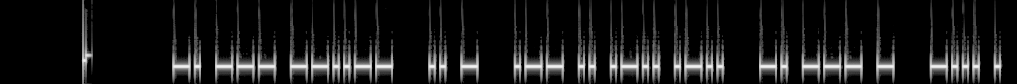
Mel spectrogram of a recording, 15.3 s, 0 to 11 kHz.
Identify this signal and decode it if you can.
Morse code, heard as a keyed tone, about 15 wpm, 700 Hz. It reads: NO, IT WILL NOT BE
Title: Sentences from Top 1000 Words - Review Part 4 - 15wpm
